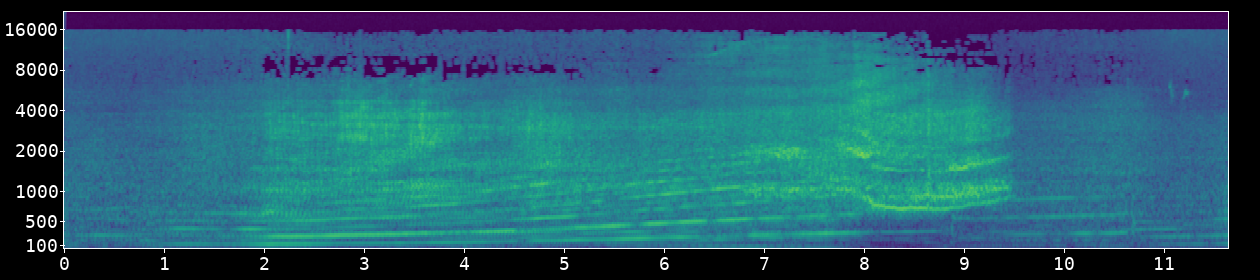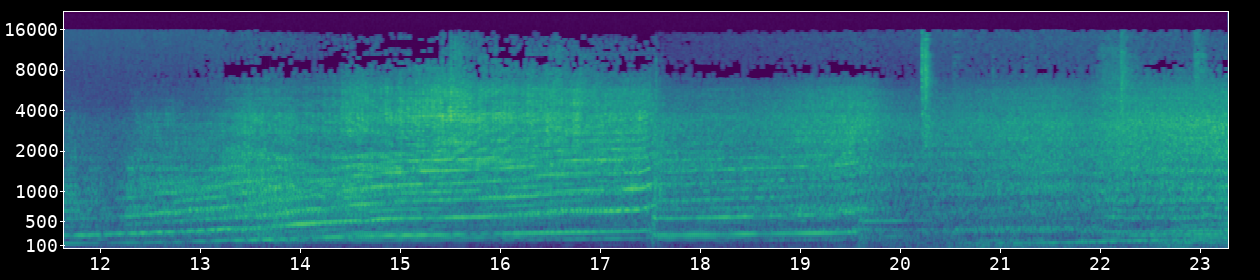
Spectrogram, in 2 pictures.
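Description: Ferrari F12 Berlinetta's 6.3-litre V12 accelerating hard, revs climbing through the gears: once from about two seconds in and again from about twelve seconds in. A short tyre squeal comes around eight seconds in, and near the end another car's engine starts climbing.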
